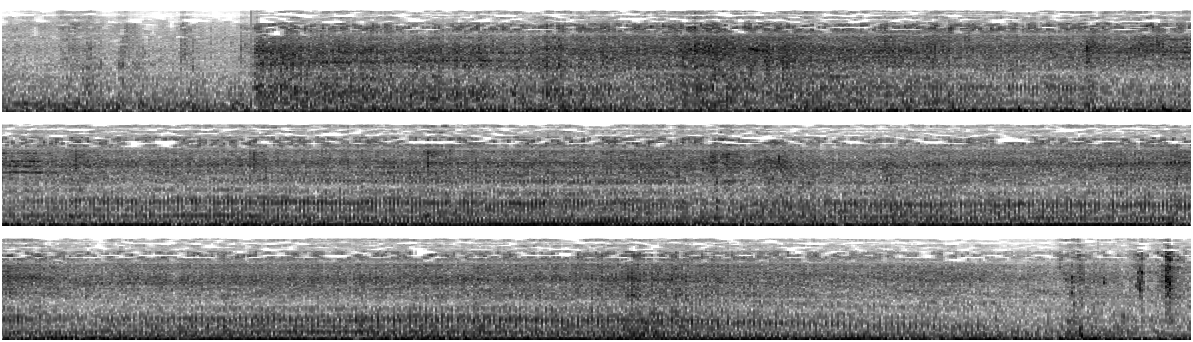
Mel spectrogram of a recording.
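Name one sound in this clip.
A small vehicle's engine hums and revs as the vehicle drives.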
